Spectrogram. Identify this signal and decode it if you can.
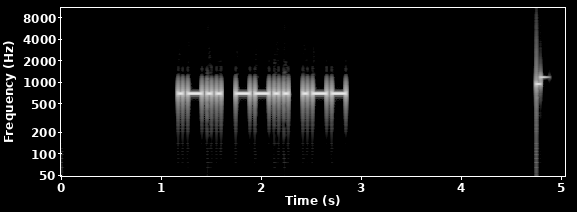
Morse code, heard as a keyed tone, about 25 wpm, 700 Hz. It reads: LZW
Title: USA Call Sign Postfixes - 3 Letters 25wpm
